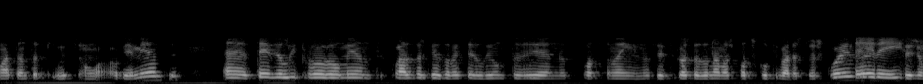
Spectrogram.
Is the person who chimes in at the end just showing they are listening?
No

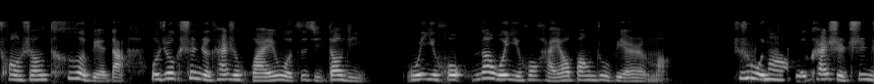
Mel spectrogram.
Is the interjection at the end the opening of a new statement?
No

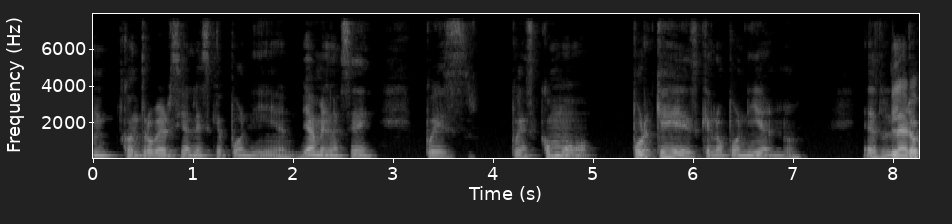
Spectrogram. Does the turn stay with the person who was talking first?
No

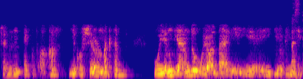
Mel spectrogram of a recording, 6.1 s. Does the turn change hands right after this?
No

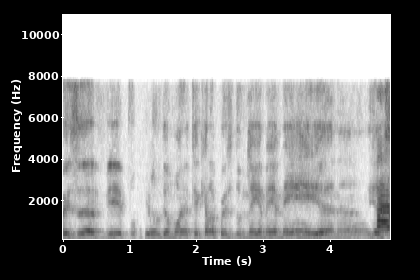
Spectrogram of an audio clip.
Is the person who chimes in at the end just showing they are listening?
No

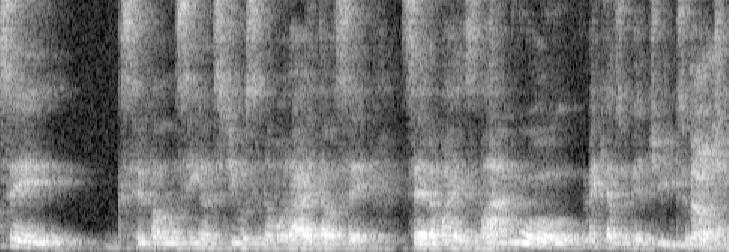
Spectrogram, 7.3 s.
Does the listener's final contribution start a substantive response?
Yes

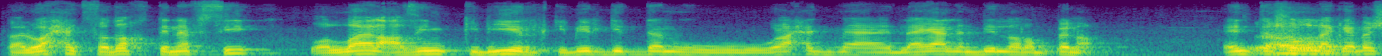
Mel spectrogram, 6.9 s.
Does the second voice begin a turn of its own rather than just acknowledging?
No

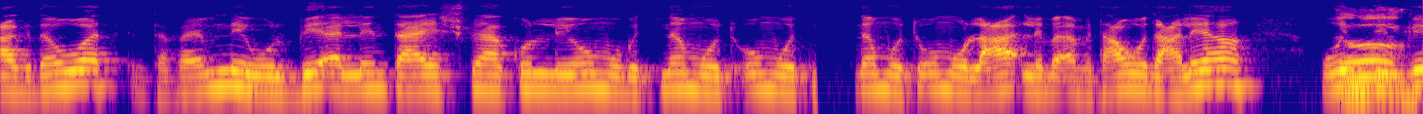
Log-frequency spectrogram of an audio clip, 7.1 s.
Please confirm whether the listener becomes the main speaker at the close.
No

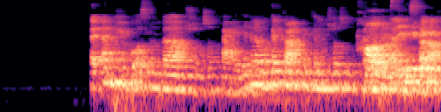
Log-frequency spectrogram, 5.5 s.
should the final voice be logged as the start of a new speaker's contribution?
Yes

